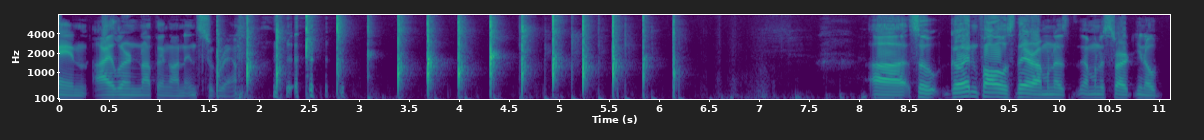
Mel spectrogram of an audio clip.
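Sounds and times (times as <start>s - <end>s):
speech: 0.0s - 2.9s, 8.1s - 11.0s
hosts clapping: 1.6s - 6.3s.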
